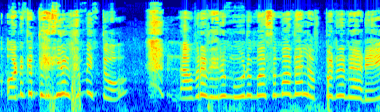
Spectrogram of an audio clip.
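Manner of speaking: sobbing out the words; heartbroken, crying it all out; tearful, despairing; weeping. Acted. Heartbroken woman weeps.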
